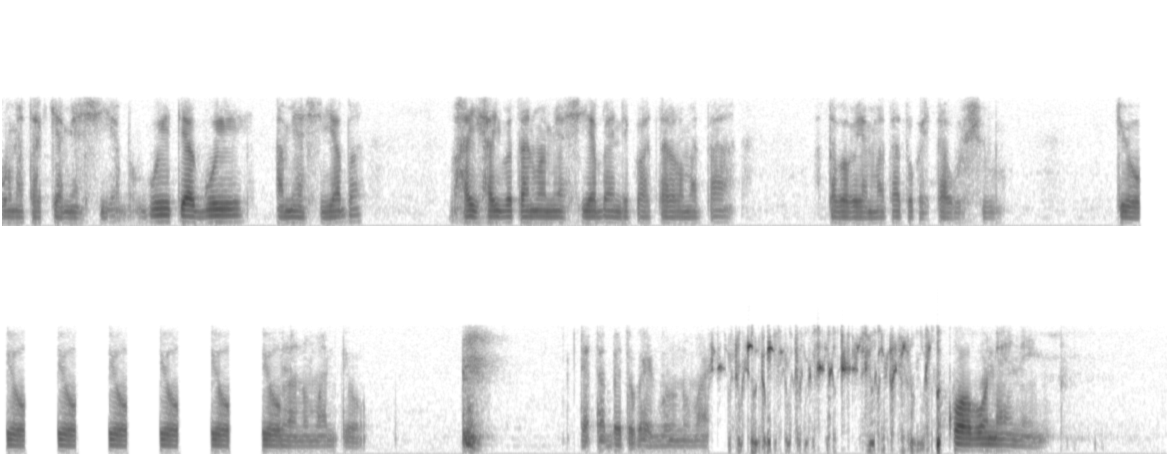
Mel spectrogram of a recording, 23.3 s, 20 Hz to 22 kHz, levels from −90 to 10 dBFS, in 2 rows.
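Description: Speech carried over narrowband AMR, with nothing above about 3.5 kHz, has two faults. From 11.37 to 14.43 s a stutter with silent gaps repeats one 174 ms burst six times every 511 ms, separated by 338 ms of digital silence. On the waveform this shows as identical blocks between flat silent stretches, likely from a stalled stream replaying its last fragment. From 18.72 to 21.06 s a codec payload misread turns the speech into garbled warbling noise. The spectrogram shows smeared energy unrelated to the speech's harmonics, which points to octet-aligned AMR frames being unpacked as bandwidth-efficient.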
